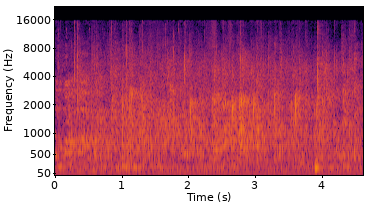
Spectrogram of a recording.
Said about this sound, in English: That's where you clap.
